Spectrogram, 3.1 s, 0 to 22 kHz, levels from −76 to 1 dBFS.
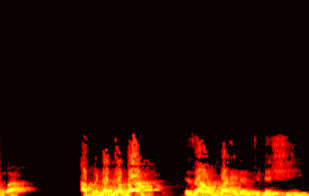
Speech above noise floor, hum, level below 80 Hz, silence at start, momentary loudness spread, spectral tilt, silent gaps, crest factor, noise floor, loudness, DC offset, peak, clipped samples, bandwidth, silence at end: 39 dB; none; -60 dBFS; 0 s; 10 LU; -5 dB/octave; none; 12 dB; -56 dBFS; -18 LUFS; under 0.1%; -6 dBFS; under 0.1%; 7.2 kHz; 0 s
